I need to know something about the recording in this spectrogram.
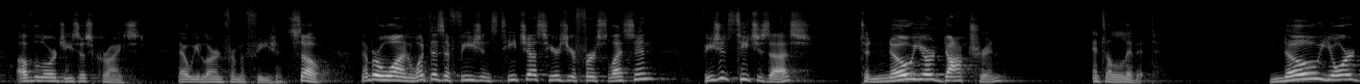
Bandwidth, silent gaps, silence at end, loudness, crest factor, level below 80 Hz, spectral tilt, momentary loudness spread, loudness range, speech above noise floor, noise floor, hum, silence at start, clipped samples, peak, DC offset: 17.5 kHz; none; 0 s; -30 LUFS; 22 dB; -70 dBFS; -5.5 dB/octave; 16 LU; 6 LU; 43 dB; -72 dBFS; none; 0.15 s; under 0.1%; -10 dBFS; under 0.1%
